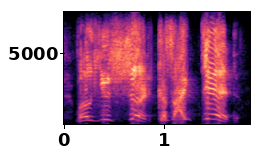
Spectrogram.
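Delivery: high, loud heated shout; angry retort. A narrator's reading. Raindrops argues with Trixie, in anger. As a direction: shout the guilt back at her. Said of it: "beat her wings a few times in anger".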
